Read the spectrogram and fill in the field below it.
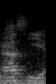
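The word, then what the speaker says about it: Xie: not English it's Chinese the closest pronunciation I can find for x i e in English would be s e a r you can call me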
